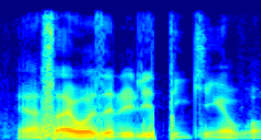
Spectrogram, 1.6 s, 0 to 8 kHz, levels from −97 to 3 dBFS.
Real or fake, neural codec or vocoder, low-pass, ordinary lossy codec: real; none; 7.2 kHz; none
